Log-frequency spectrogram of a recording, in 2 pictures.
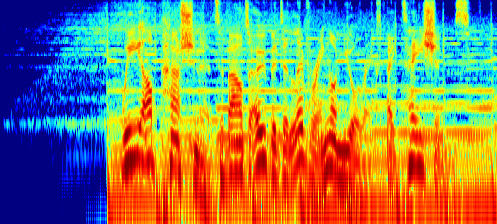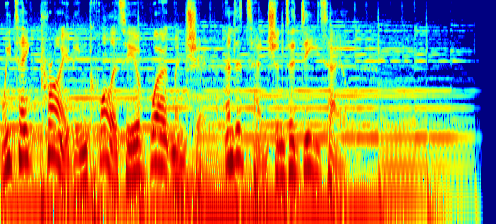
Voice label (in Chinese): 外籍英男 公司广告 深沉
